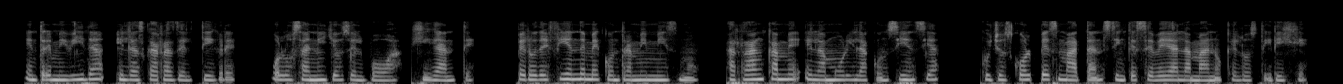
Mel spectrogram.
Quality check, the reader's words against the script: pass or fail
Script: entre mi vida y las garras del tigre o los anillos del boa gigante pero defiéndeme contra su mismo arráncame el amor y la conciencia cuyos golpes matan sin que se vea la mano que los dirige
fail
